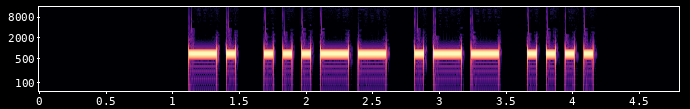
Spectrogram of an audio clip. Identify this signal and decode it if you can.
Morse code, heard as a keyed tone, about 17 wpm, 700 Hz. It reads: N3WH
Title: USA Call Signs - 4 Characters - Repeated 3x - 17wpm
